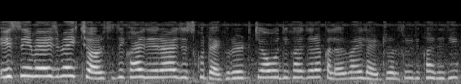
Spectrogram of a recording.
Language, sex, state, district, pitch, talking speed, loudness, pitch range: Hindi, female, Chhattisgarh, Bilaspur, 320 Hz, 335 wpm, -15 LUFS, 285-340 Hz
